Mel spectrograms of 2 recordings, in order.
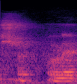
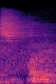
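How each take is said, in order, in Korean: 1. 이 단어는 'sh' 소리로 시작해요. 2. 이 단어는 평범한 's' 소리로 시작해요. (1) "그냥 슈퍼릿 이렇게 되는데" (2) "이 발음이 안 되는 거예요. 슈퍼릿 되는 거죠"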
